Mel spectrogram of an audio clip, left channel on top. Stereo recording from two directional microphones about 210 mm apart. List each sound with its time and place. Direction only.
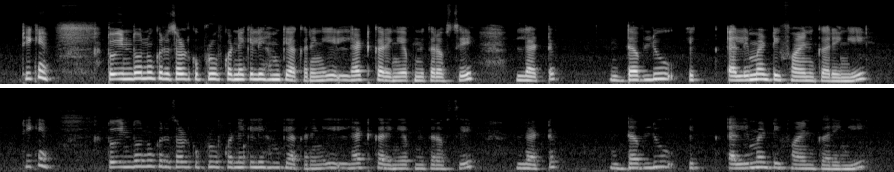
0.2 s a woman's voice: 50° left (ahead or behind)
